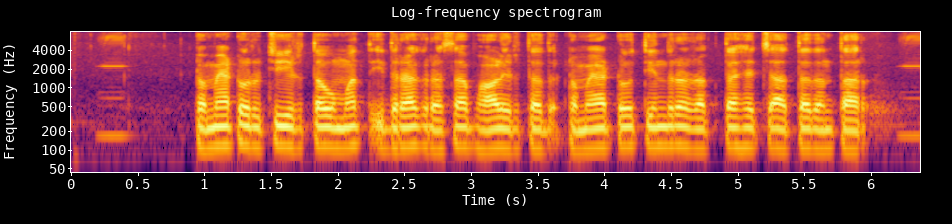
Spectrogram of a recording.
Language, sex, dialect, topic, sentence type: Kannada, male, Northeastern, agriculture, statement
